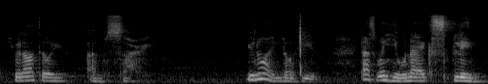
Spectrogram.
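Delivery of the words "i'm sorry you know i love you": very soft, lowered reassurance; tender apology. Retold or imitated. Boyfriend apologising to girlfriend once she calms, tender. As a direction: soothe quietly and apologetically.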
